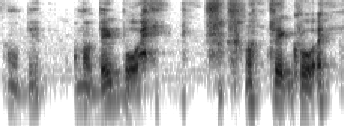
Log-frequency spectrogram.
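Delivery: mock childish boast; teasing himself as a big boy, childlike and playful. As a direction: say it like a proud little kid. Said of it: "self-play".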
